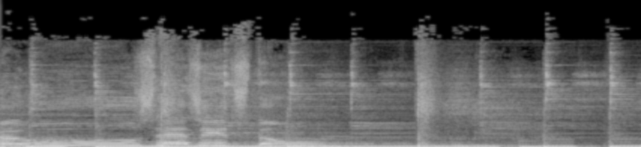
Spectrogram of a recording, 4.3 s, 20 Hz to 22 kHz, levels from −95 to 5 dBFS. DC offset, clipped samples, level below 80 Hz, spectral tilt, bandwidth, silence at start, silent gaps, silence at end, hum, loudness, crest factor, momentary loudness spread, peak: under 0.1%; under 0.1%; -20 dBFS; -4.5 dB/octave; 19.5 kHz; 0 s; none; 0 s; none; -14 LUFS; 12 dB; 7 LU; -2 dBFS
